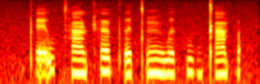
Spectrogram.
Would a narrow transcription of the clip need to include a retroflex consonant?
yes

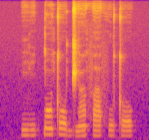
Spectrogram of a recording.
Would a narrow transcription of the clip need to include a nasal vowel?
yes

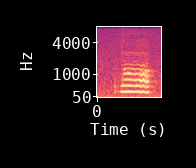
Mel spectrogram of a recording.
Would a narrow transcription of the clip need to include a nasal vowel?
yes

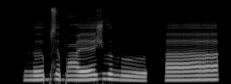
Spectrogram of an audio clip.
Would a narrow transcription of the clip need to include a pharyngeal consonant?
yes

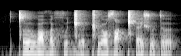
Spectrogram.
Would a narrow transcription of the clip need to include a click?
yes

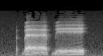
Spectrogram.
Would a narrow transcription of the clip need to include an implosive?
yes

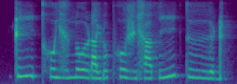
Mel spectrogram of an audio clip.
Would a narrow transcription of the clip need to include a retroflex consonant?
yes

